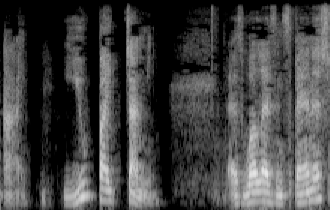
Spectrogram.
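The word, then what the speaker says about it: yupaychani: next word i have for you all is you paichani this means thank you in kichwa so that's yupaichani y u p a y c h a n i you by johnny as well as in spanish many of you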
